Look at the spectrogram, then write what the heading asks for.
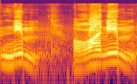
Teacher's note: نون کو میم کے ساتھ ملائیں گے. نون میم زیر نم غنم تا میم پیش تم.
